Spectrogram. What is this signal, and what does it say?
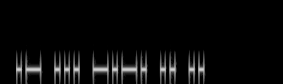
Morse code, heard as a keyed tone, about 25 wpm, 700 Hz. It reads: ASCII
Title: Sets of 5 Words 25wpm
